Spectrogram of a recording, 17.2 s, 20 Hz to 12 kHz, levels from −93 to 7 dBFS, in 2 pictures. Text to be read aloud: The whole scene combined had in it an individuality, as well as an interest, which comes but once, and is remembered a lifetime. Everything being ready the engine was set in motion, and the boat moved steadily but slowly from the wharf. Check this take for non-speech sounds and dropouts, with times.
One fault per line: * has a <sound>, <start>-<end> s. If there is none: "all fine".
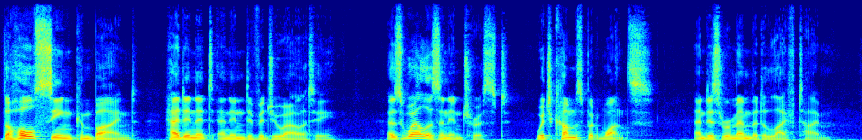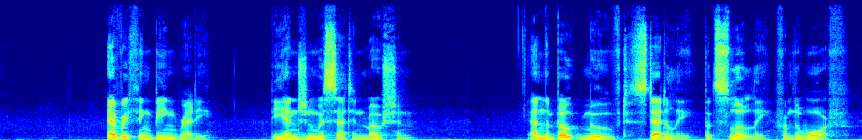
all fine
